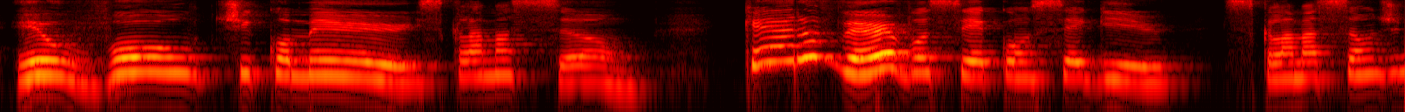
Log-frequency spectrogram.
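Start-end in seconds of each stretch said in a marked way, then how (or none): 0.1-2.0 slow, louder threat from a scary ogre; ogre threatening. Acted. Ogre threatens the goat on the bridge, slow and loud. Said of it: "O ogro quer colocar medo". 3.7-5.9 louder, fearless dare; defiant goat. Acted. Goat dares the ogre, loud and fearless. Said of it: "e o cabrito desafia".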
